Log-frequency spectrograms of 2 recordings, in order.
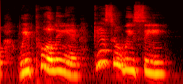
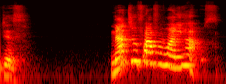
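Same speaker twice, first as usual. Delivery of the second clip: usual speaking voice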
